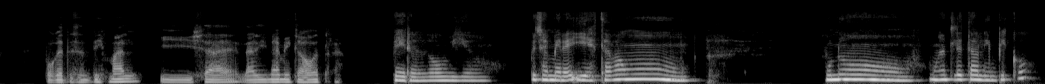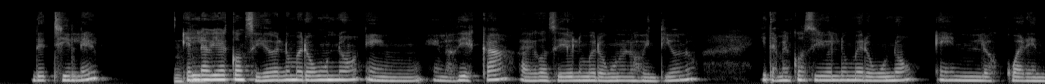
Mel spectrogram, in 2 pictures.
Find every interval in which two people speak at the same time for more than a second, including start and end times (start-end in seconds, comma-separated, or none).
none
